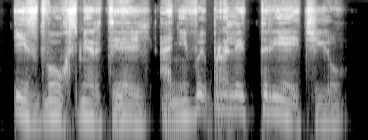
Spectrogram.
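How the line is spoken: Gloomy muttering. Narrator (Russian): хмуро пробурчал Эйлакс

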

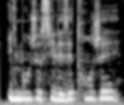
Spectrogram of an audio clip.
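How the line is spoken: Exclaiming. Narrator (French): s'écria Dondin

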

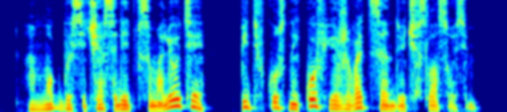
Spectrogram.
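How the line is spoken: Grumbled. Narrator (Russian): проворчал Марк

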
